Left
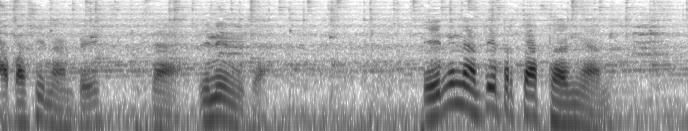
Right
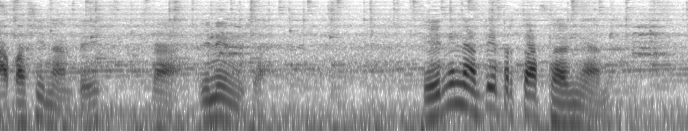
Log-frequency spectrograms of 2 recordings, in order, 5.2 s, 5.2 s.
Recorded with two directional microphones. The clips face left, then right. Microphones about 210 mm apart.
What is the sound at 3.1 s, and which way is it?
Speech, 15° left (ahead or behind).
